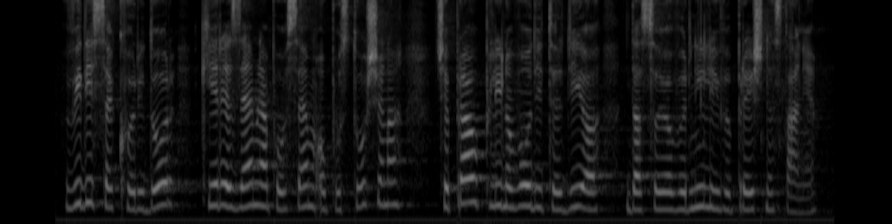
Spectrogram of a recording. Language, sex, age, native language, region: Slovenian, female, 18-29, Slovenian, Savinja region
